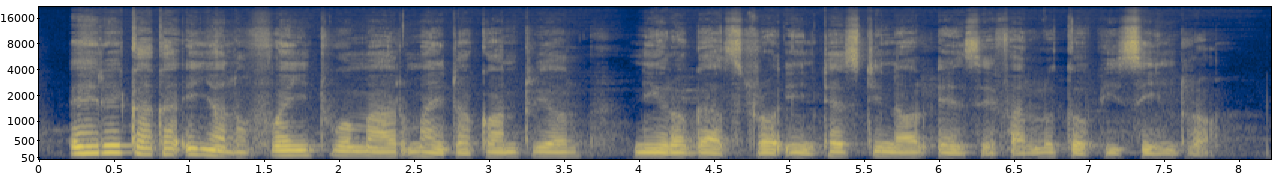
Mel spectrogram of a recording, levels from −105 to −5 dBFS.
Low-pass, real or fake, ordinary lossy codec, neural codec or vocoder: none; fake; none; vocoder, 44.1 kHz, 128 mel bands every 512 samples, BigVGAN v2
